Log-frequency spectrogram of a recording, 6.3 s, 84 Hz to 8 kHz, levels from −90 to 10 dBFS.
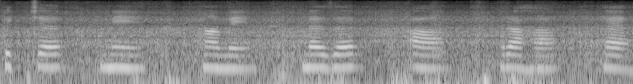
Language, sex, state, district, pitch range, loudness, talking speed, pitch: Hindi, female, Chandigarh, Chandigarh, 200-210 Hz, -15 LUFS, 65 wpm, 210 Hz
